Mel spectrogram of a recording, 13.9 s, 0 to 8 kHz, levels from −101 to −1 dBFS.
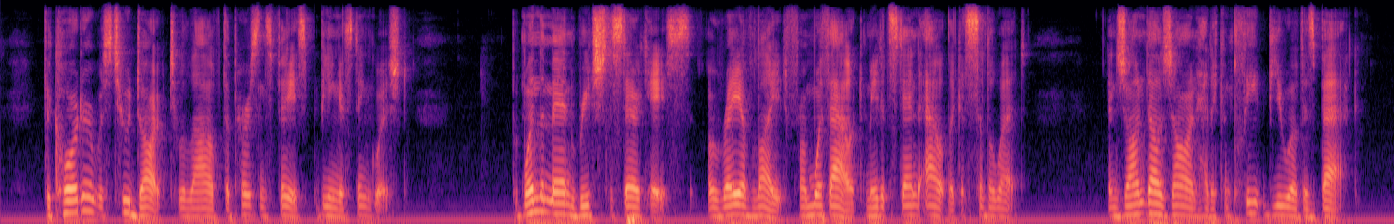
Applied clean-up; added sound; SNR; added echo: none; none; none; none.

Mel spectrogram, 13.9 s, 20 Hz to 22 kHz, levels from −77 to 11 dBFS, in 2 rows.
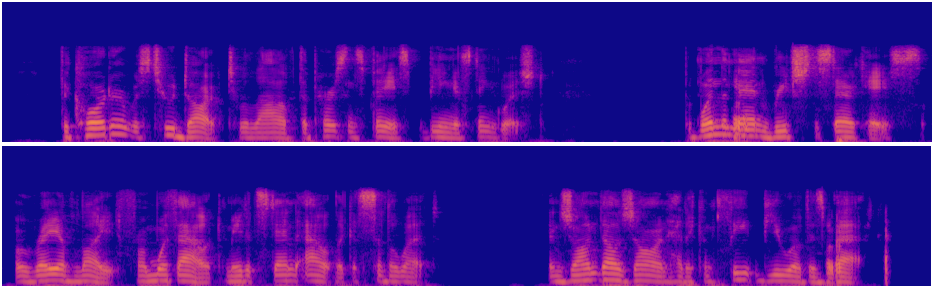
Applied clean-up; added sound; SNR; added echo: neural mask model Resemble Enhance denoiser.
